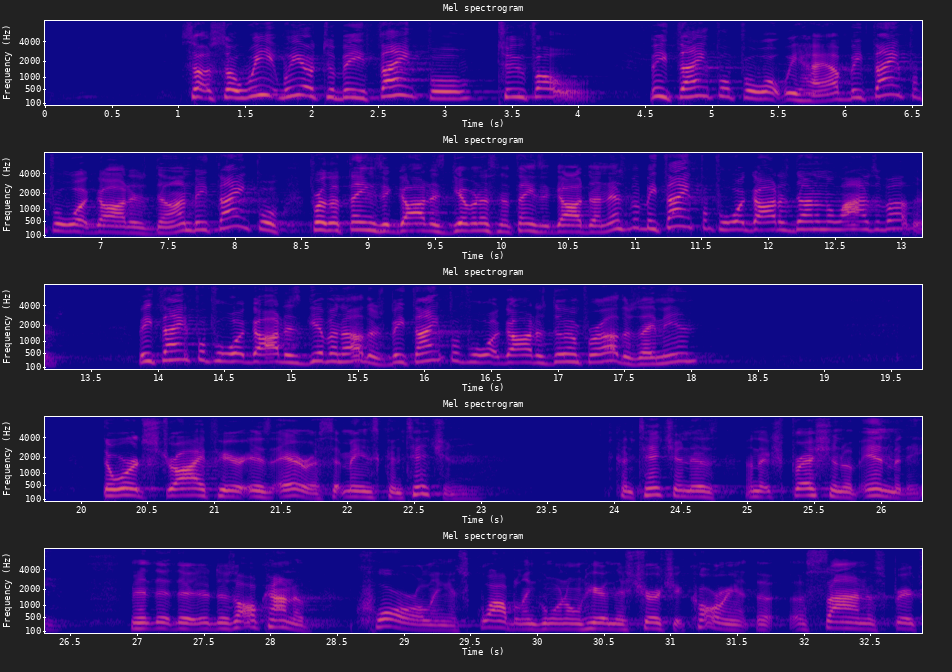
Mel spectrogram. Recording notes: during the evening worship services on June 24, 2018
